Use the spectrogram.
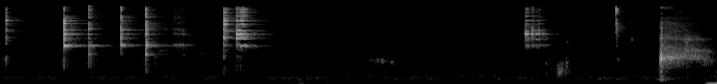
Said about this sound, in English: Ooh, and speaking of tea, let's see if my tea has cooled. All right, let's take a sip.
